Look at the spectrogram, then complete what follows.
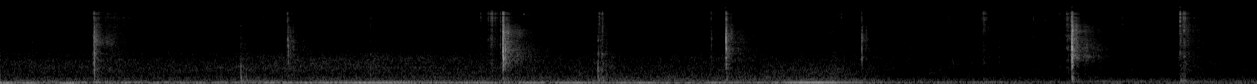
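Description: Hand pruning shears snipping through thin garden branches: sharp single snaps, one every second or two, the loudest about five seconds in and again near the end. A low rumble runs under the first two thirds and then fades.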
